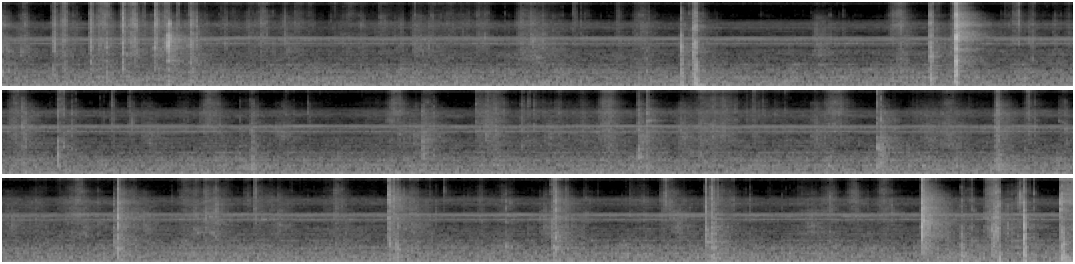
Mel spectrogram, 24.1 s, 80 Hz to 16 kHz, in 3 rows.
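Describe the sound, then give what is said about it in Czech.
Playing cards being shuffled by hand for a card reading, a steady riffling rustle with occasional sharper snaps and taps scattered through, no voices, fairly quiet overall. “A já už se dívám na vaši fotku, míchám u toho karty a podíváme se teda spolu, jak se bude barvit to období 2022 plus leden 2023.”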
